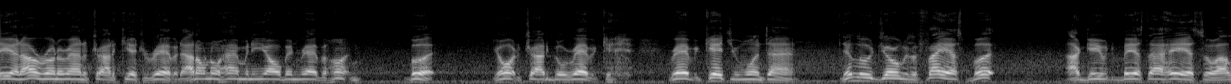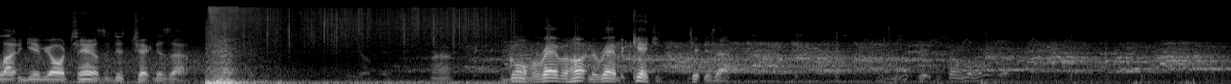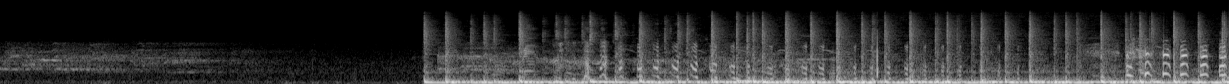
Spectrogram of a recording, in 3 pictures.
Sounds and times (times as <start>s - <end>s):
Speech: 17.4s - 19.7s, 21.2s - 22.9s
Bow-wow: 18.2s - 27.1s.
